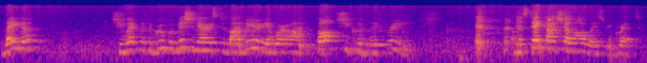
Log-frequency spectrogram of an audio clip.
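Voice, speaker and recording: Echoey far-off stage recording, actress doing a high voiced southern civil war lady, fervent abolitionist, very theatrical monologue w dramatic pauses. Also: lightly acted. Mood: earnest, confiding. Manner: theatrical, declamatory, with dramatic pauses and rhetorical questions. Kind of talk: stage play monologue addressed to the audience. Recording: echoey stage recording from afar, faint noise.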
